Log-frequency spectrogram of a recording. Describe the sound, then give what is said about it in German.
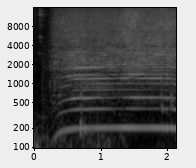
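An electric grinding machine is switched on at a water sports club. Its motor spins up quickly from quiet into a loud, steady whine with strong ringing harmonic tones that holds to the end. “So, dann werde ich jetzt mal hier meine Schleifmaschine anschmeißen.”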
